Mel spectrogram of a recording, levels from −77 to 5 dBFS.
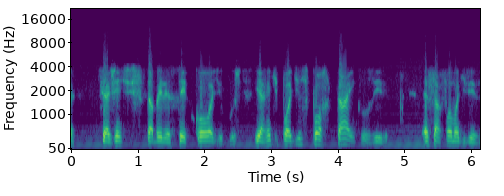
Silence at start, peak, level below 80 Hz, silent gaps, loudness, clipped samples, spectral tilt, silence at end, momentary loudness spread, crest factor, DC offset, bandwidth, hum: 0 s; -4 dBFS; -66 dBFS; none; -21 LUFS; under 0.1%; -6 dB/octave; 0 s; 13 LU; 18 dB; under 0.1%; 7 kHz; none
